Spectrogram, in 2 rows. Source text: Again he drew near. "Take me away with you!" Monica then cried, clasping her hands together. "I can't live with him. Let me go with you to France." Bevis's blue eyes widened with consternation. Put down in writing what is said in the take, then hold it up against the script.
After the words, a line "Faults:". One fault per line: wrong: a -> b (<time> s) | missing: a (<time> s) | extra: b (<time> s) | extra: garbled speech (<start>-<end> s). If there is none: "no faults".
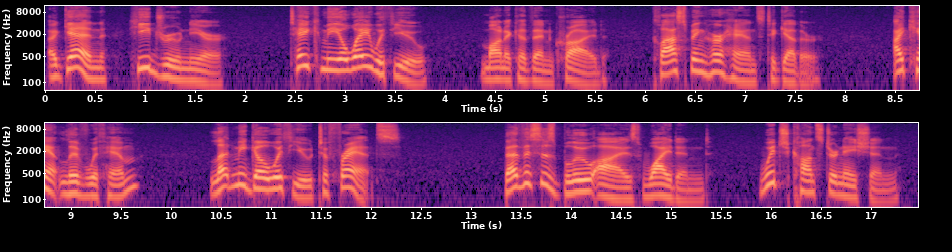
Again he drew near. "Take me away with you!" Monica then cried, clasping her hands together. "I can't live with him. Let me go with you to France." Bevis's blue eyes widened which consternation.
Faults:
wrong: with -> which (15.9 s)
